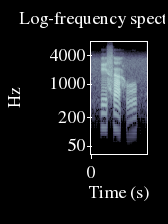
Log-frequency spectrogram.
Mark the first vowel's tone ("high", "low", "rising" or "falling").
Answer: high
